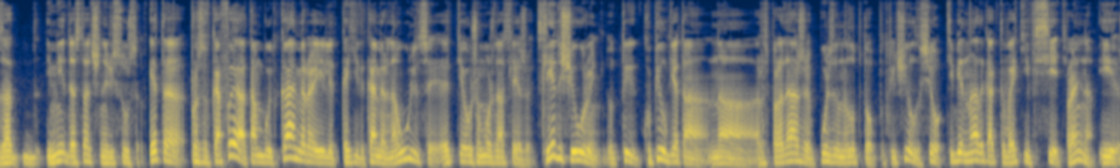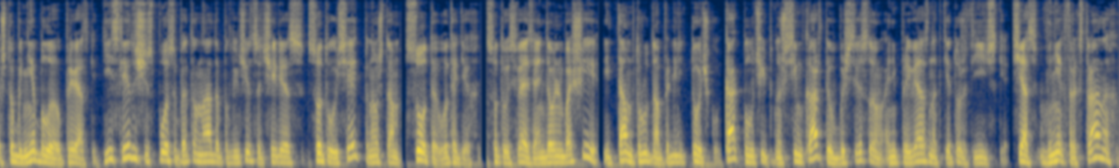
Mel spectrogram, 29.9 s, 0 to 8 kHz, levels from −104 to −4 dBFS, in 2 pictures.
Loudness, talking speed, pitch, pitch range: -19 LUFS, 180 wpm, 110 Hz, 100-135 Hz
